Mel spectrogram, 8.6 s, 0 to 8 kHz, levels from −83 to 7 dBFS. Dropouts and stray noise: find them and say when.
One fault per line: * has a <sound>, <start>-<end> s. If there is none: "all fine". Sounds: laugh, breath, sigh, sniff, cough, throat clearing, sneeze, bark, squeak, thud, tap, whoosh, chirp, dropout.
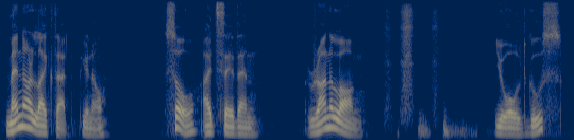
* has a sniff, 5.7-7.2 s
